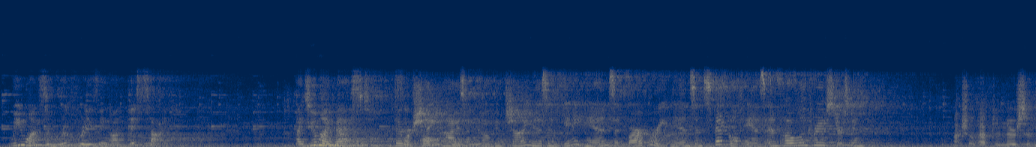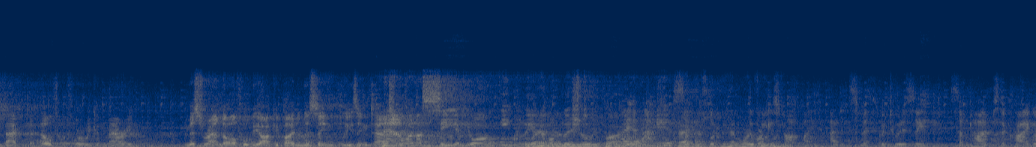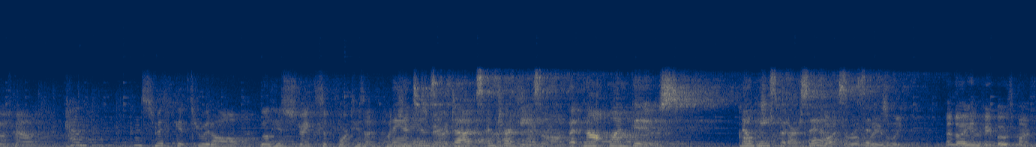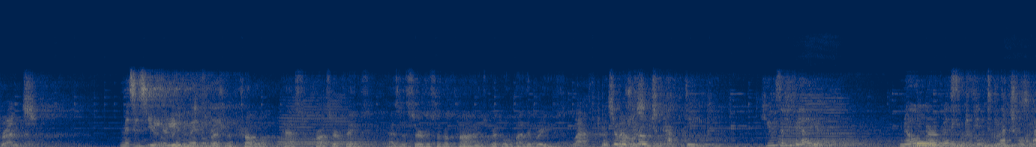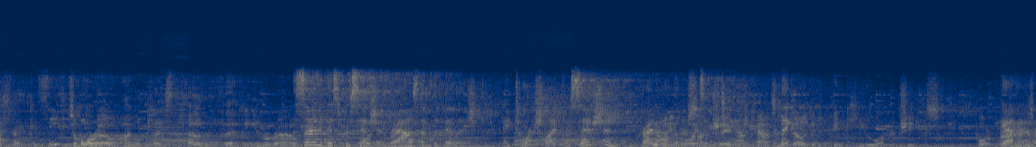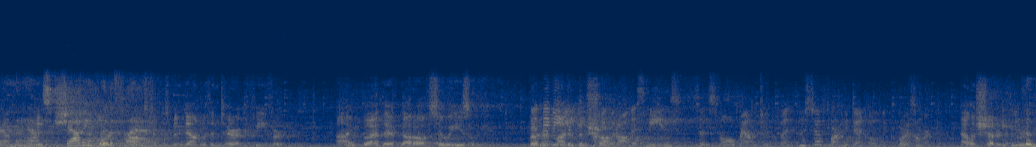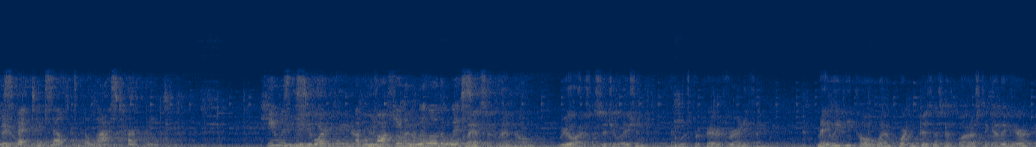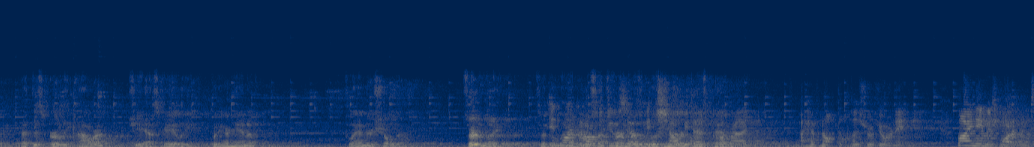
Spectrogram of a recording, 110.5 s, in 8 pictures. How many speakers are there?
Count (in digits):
6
